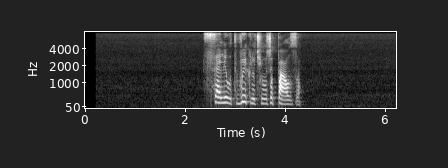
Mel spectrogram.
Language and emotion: Russian, angry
